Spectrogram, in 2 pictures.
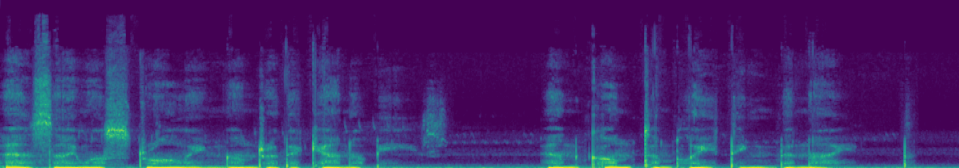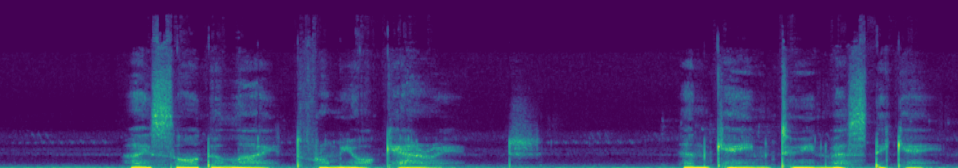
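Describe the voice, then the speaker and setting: A woman's voice: sits low, steady tone, takes it slowly, mellow, slight background noise. A woman playing an elegant, seductive vampire of an ancient family in a whispered ASMR roleplay, speaking intimately in formal, archaic phrases. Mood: composed, eerie. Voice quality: breathy, unvoiced whisper.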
